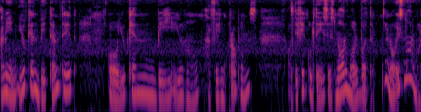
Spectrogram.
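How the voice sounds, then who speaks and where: A non-native accent marks this voice. Its speed is moderate. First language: not English. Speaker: Bible journaling teacher. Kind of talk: bible study talk. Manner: hesitant, with many fillers.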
